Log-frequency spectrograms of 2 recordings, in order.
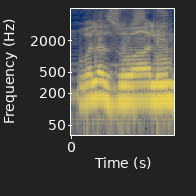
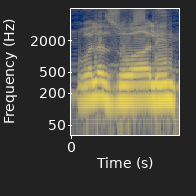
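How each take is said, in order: First: The key consonant is a 'z' sound. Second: The key consonant is a 'z' sound.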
